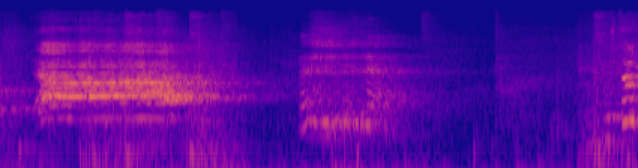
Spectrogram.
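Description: A person's shrill, high-pitched scream held for about a second, followed about two seconds in by a shorter cry that falls in pitch.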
